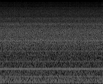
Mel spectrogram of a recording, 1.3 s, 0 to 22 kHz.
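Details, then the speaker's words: Small blower fan (turbine) for a cold-smoke generator compressor, running on a 12 V supply with speed set via a PWM module and a 1K variable resistor: fairly quiet steady whir, no PWM squeal; normal running. "более-менее более-менее тихо турбинка крутится Да вот и не такого писка даже нету как вот ШИМ модуля"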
